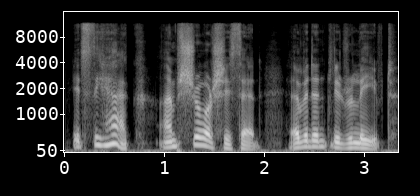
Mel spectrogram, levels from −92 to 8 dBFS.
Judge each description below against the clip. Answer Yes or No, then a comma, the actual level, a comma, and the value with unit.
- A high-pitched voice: No, medium, 140 Hz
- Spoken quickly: No, average, 180 wpm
